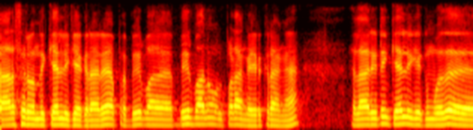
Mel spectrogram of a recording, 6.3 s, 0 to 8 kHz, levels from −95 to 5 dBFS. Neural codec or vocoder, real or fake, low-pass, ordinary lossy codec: none; real; 7.2 kHz; Opus, 24 kbps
